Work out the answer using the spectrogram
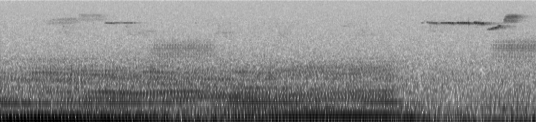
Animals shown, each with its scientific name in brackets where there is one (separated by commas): Black-throated Green Warbler (Setophaga virens), Red-eyed Vireo (Vireo olivaceus), Hairy Woodpecker (Dryobates villosus)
